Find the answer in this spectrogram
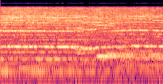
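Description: A woman singing a gospel worship song through a microphone, holding one long note that falls in pitch about one and a half seconds in, over backing music.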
